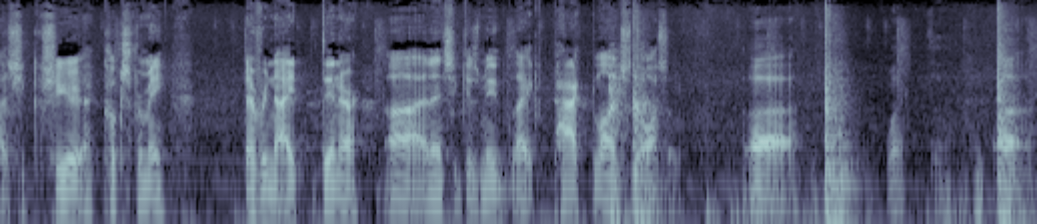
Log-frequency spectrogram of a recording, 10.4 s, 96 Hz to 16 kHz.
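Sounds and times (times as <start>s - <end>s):
speech: 0.0s - 6.8s, 7.4s - 10.3s
children banging on a door: 6.0s - 6.7s, 8.2s - 8.7s.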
